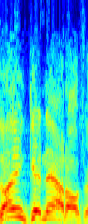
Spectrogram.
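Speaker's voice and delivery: high, slurred refusal; a drunk driver digging in; drunk driver's defiance. Retold or imitated. Drunk driver refuses the cop, high and slurred. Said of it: "He says".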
